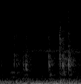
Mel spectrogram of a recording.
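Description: Short burst of typing on a computer keyboard, several quick close key clicks in an irregular rhythm with no voice over them.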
